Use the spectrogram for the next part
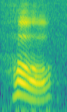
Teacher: ह हा महाप्राण आहे, कारण ह चा उच्चार करत असताना फुफ्फुसातून जोरात हवा बाहेर फेकली जाते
